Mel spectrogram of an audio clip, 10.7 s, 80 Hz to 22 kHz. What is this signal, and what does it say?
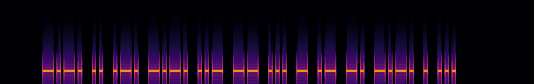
Morse code, heard as a keyed tone, about 17 wpm, 700 Hz. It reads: CIRCUMSTANCES
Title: ES:S Suffix - Top 100 Words with Base Words 17wpm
